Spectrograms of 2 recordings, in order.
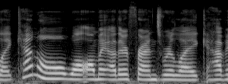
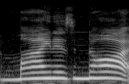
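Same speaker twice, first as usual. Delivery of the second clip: hostile, distant, screamed yell; 3 semitones higher than usual. Speaker retells answering a dog owner across a parking lot; retelling a scream. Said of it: "I'm screaming across the parking lot".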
